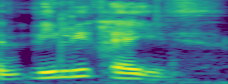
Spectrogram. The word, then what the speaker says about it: Billie Eilish: Bad Bunny de Billie Eilish.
